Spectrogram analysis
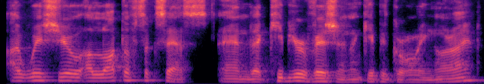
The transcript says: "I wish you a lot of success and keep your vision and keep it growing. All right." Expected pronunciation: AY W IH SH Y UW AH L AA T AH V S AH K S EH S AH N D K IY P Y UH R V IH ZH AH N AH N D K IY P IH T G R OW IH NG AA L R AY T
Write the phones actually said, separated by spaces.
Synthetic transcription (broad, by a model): AY W IH SH Y UW AH L AA T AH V S AH K S EH S AH N D K IY P Y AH R V IH ZH AH N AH N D K IY P IH T G R OW IH NG AA L R AY T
